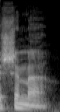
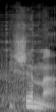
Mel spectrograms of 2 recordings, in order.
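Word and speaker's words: שמע: est écoutée ou entendre prononcer chemin en hébreu et c'est ce mot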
